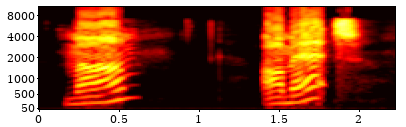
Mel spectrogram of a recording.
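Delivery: loud calling out, projected across distance. John calls to a sleeping woman, with a raised voice. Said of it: "He raised his voice".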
